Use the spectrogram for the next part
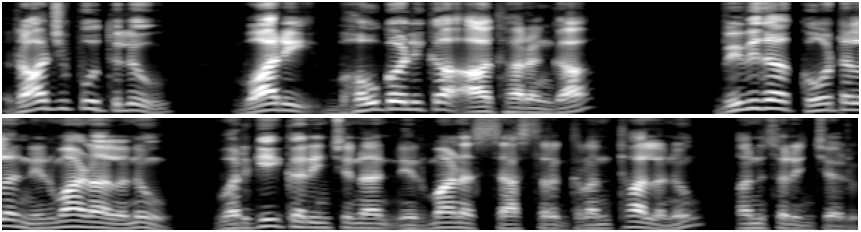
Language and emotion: Telugu, neutral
